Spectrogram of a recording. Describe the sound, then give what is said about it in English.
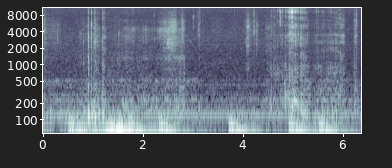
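Close, scratchy rustling of a small piece of gum wrapper paper brushed over a microphone for ASMR, with uneven brushing swipes and deep handling rumble over about six seconds, no talking. “I want to try and brush the mic.”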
